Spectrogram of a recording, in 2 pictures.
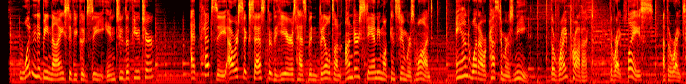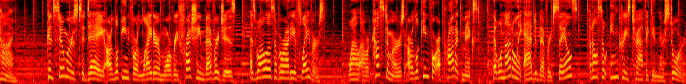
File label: narrative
